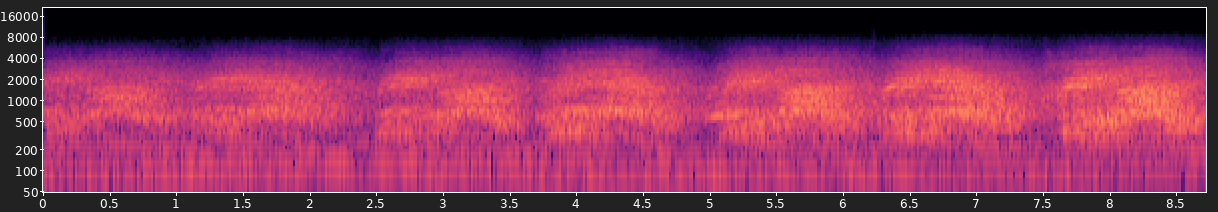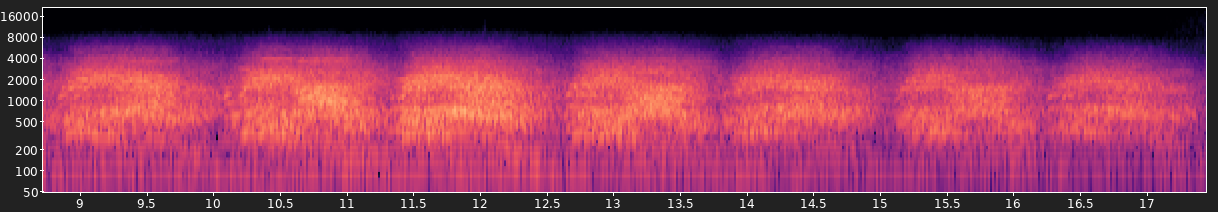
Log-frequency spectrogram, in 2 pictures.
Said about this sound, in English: The sea of young people you hear gathered on May Day in 1970 to protest the prosecution of the New Haven Nine. Members of the Black Panther Party, including co-founder Bobby Seale and New Haven chapter founder Erica Huggins.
